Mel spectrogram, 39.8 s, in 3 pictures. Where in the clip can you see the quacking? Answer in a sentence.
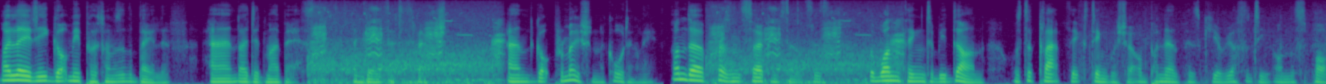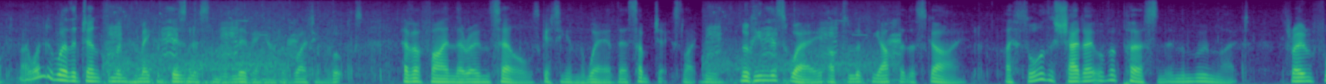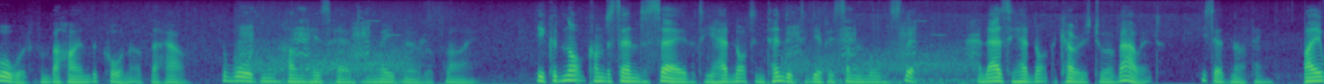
You can hear the quacking from 3.0 to 5.1 s, from 7.0 to 9.1 s, from 14.3 to 16.3 s, from 20.2 to 22.3 s, from 28.9 to 30.8 s and from 34.3 to 36.4 s.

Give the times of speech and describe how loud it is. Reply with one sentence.
The speech can be heard from 0.0 to 31.3 s, at a steady volume; and from 31.9 to 39.7 s, getting quieter.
